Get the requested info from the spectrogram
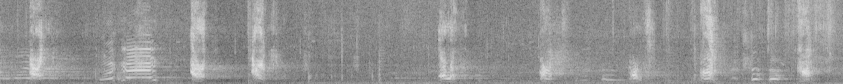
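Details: American Eskimo Dog barking in short sharp bursts, about a dozen clipped barks spread unevenly over eight seconds, with a brief whine near the start and some background voices.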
